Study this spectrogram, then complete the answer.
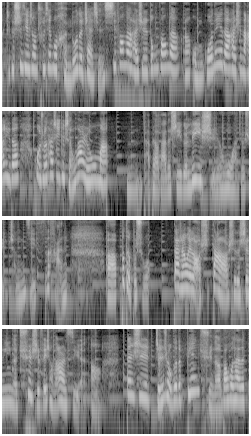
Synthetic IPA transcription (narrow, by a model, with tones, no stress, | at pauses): ʈ͡ʂɤ˥˩ɡə˩ʂɻ̩˥˧t͡ɕjɛ˥˧ʂɑ˥˩ŋʈ͡ʂʰu˥ɕjɛ˥˧nkwɔ˥˩xə˨˩nt̪wɔ˥d̪ə˨˧ʈ͡ʂa˥˩nʂə˧˥ŋɕi˥fɑ˥ŋd̪ə˨xa˧˥ɪʂɻ̩˥˩t̪ʊ˥ŋfɑ˥ŋd̪ə˨ʔɐ˥˧wʔɔ˨˩mə˦nkwɔ˧˥ne˥˩ɪd̪ə˩xa˧˥ɪʂɻ̩˥˩na˧˥li˨˩d̪ə˦xwɔ˥˩ʈ͡ʂə˨˩ʂwɔ˥t̪ʰa˥ʂɻ̩˥˩i˧˥ɡə˧ʂə˧˥nxwa˥˩ɻə˧˥nu˥˩mɐ˩ | n̩˥˩t̪ʰa˥pjɑ˨˩ʊt̪a˧˥d̪ə˧ʂɻ̩˥˩i˧˥ɡə˧li˥˩ʂɻ̩˨˩ɻə˧˥nu˥˩ɐ˩t͡ɕjo˥˧ʊʂɻ̩˥˩ʈ͡ʂʰɤ˧˥ŋt͡ɕḭ˧˥sɹ̩˥xa̰˧˥n | ə˧pu˥˩t̪ɤ˧˥pu˥˩ʂwɔ˥ | t̪a˥˩ʈ͡ʂʰa˥nwe˧˥ɪlɑ̰˨˩ʊʂɻ̩˥t̪a˥˩lɑ˨˩ʊʂɻ̩˥d̪ə˨ʂɤ˥ŋi˥nnə˨t͡ɕʰɥɛ˥˩ʂɻ̩˧˥fe˥ɪʈ͡ʂʰɑ˧˥ŋd̪ə˧ə˞˥˧t͡sʰɹ̩˥˩ɥɛ̰˧˥nɐ̰˧˩t̪a˥˧nʂɻ̩˥˩ʈ͡ʂə˧˥nʂo˨˩ʊk̬ɤ˥d̪ə˨pjɛ˥nt͡ɕʰy˨˩nə˦pɑ˥ʊkʰwɔ˥˩t̪ʰa˥d̪ə˨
